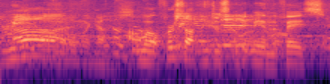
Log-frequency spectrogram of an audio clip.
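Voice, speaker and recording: A man's voice: fairly high pitch, lively intonation, moderate pace. A young man in casual, joking chat. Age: young adult. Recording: echoey, loud music and crowd chatter.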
